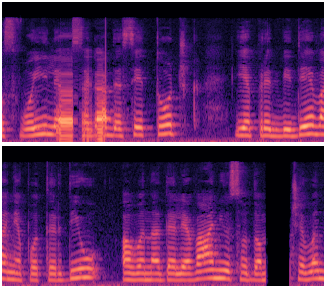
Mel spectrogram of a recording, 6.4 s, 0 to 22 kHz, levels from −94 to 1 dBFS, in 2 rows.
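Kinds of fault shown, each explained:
Robotic sound from repeated short buffers: a rigid, metallic buzz near 94 Hz, likely because late audio was replaced by looping roughly 10.7 ms snippets.
Digital broadcast dropout: the sound fades out within 8 ms and stays silent for 240 ms, as the receiver mutes after losing its digital frames.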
